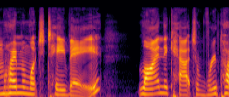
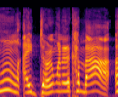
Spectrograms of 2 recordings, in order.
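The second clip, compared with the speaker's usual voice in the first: higher-pitched little kid's refusal, lightly mimicked; imitated bratty child; 7 semitones higher, 3 dB louder than usual. Little girl rejecting babysitter in front of mum, imitated brat. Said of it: "eight saying it like this".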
